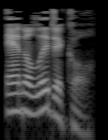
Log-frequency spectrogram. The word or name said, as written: analytical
